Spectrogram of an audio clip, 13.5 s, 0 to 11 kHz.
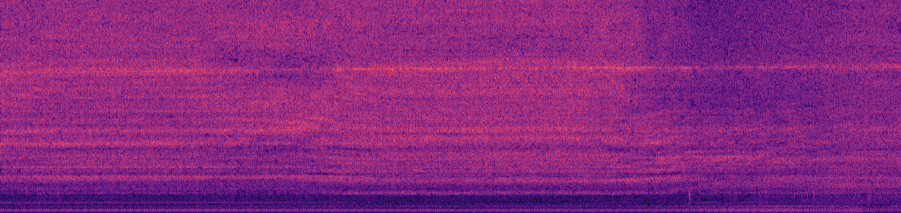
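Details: Duramax diesel cold start at about 27–28°F, no glow plugs used; steady even diesel clatter holding a raised high idle with no misses or stumbling, a healthy cold-start high idle.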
